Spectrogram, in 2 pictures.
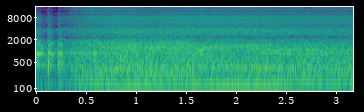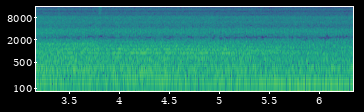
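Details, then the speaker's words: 2005 Nissan Xterra VQ40DE V6 after replacing timing chains, guides and all three tensioners (broken tensioner blamed for rattle); steady, even idle with smooth low hum, no rattle or tapping; normal idle. "So as you can see or hear, when I started it up, the noise has gone away."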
